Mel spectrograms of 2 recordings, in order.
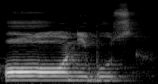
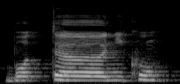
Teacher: tem acento que deixa a sílaba com som mais fechado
